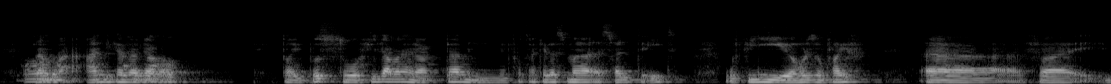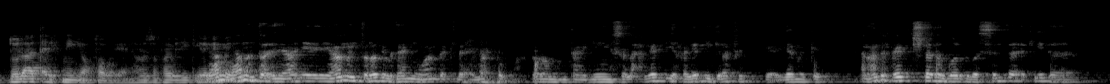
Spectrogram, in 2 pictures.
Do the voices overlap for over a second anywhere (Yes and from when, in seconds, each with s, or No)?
No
